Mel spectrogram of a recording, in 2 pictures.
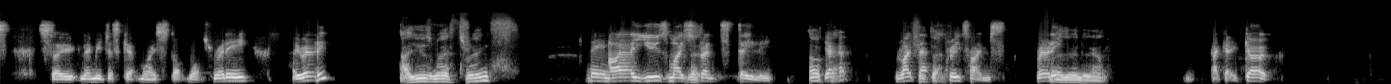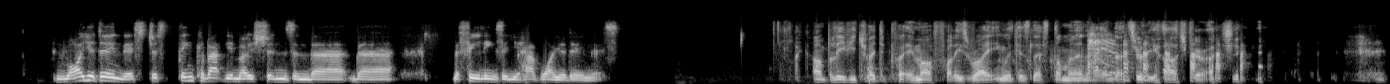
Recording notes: This episode was first recorded as a webinar in Jan 2021 and converted to a podcast.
